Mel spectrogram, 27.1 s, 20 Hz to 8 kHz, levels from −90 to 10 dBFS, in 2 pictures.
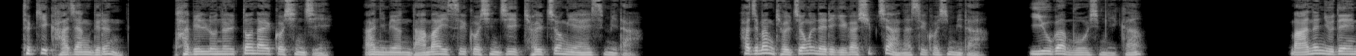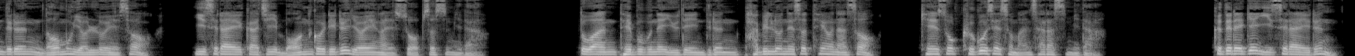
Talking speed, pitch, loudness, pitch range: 295 characters per minute, 125 Hz, -19 LUFS, 110-135 Hz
